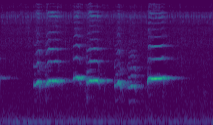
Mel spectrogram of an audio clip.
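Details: Pet parrot whistling the Addams Family tune for its parrot friends. A brief run of four or five clear, harmonic-rich whistled notes ends on a higher sustained note, with faint low rumble behind.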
